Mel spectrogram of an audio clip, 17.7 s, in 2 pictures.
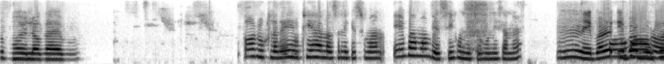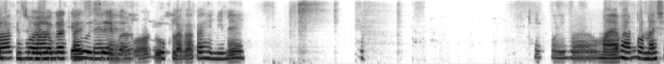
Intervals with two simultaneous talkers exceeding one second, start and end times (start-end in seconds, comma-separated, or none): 7.5-10.2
